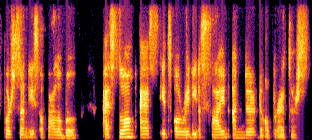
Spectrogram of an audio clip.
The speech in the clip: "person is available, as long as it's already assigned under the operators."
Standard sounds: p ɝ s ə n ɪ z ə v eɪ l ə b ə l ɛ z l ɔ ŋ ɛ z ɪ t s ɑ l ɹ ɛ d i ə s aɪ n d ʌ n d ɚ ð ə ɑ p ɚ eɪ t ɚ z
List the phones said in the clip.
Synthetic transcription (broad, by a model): p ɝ s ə n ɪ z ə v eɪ l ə b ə l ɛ s l ɔ ŋ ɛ s ɪ t s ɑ l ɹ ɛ d i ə s aɪ n ʌ n d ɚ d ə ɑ p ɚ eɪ t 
